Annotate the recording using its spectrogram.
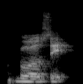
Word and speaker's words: Buosi: Now, forgive me if I say it wrong. Buosi? – Buosi. – Buosi. Okay, my apologies.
